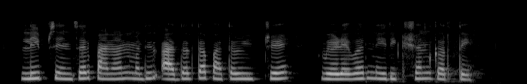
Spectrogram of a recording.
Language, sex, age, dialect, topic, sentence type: Marathi, male, 18-24, Varhadi, agriculture, statement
